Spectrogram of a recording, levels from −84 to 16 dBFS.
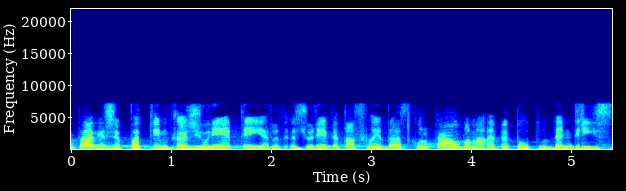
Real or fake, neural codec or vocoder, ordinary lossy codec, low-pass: fake; codec, 16 kHz, 1 kbps, X-Codec, HuBERT features, trained on general audio; AAC, 48 kbps; 7.2 kHz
